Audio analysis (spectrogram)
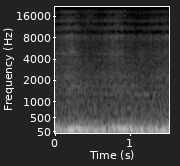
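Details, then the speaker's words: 1961 DeSoto, 60,000-mile survivor, just started: deep, even V8 rumble with a steady low beat and no tapping or stumbling; fired right up and running cleanly. "There we go, she fired right up. Look at that. You're running great."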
